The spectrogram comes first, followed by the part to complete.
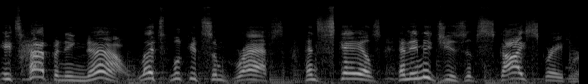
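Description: Against faint music in the background, a man uses a put-on character voice that is high-pitched and fairly bright, with big pitch swings at a fairly slow pace.

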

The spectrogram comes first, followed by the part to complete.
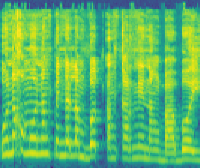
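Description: Using a plain, everyday voice, a woman talks at a moderate pace. Her intonation is lively. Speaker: cooking vlogger. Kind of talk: cooking tutorial.

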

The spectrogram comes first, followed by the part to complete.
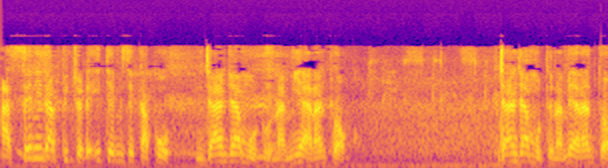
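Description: At a fairly quick pace, a man with a fairly high pitch and a fairly bright tone speaks with lively intonation.

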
